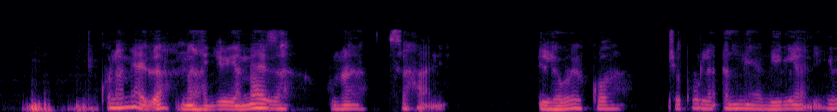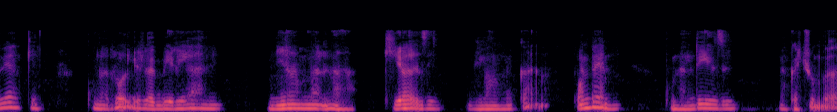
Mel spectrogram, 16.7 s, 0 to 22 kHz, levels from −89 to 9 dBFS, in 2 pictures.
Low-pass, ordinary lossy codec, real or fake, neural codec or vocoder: 7.2 kHz; Opus, 64 kbps; fake; codec, 24 kHz, 1.5 kbps, HILCodec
